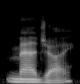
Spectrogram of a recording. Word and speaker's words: Magai: is uh correctly pronounced Magi uh the the word is a combination of two words magic and AI uh sort of playing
